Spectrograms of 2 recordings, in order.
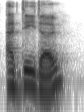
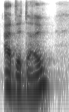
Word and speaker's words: Adido: It's pronounced Adido. I sounded like an idiot when we came on. I was trying to get it right, saying Adido, which sounds stupider the more I listen to myself.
